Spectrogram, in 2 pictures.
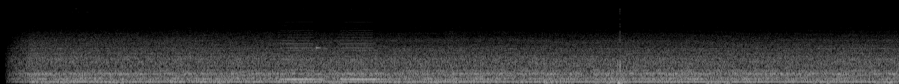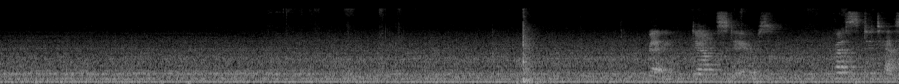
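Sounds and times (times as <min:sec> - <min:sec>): steady mechanical hum: 0:00.1 - 0:17.9
short buzzy tones: 0:02.8 - 0:04.0.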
